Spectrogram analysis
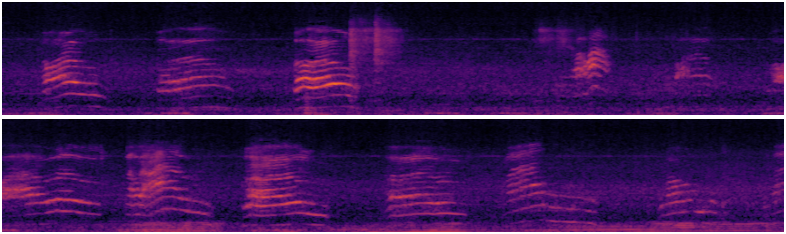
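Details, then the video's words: Indoor cat Seven complaining with loud meows after housemate cat Eight escaped up the climbing tower; repeated wavering, bending meows roughly every one to two seconds, several louder bursts, faint low background hum. "大鳴き セブン"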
